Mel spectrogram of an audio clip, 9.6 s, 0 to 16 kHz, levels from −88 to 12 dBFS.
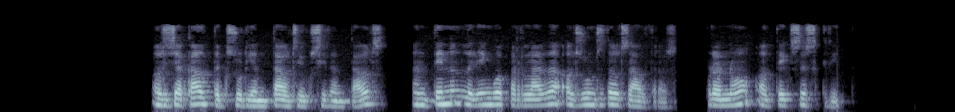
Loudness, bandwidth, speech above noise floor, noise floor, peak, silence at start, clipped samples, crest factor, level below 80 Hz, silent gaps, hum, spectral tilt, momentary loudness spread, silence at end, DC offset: -18 LUFS; 7.8 kHz; over 73 dB; under -90 dBFS; -2 dBFS; 1.5 s; under 0.1%; 16 dB; -58 dBFS; 3.90-4.11 s, 6.79-7.05 s; none; -6.5 dB/octave; 14 LU; 1.15 s; under 0.1%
